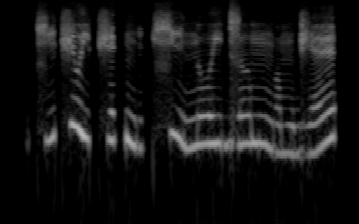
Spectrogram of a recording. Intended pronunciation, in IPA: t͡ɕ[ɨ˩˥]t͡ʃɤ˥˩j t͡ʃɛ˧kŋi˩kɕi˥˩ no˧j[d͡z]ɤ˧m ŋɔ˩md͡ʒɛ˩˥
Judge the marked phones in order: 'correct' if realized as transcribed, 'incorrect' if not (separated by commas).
incorrect, correct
